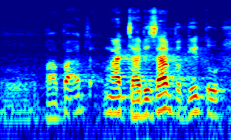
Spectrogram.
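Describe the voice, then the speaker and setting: A man's voice: mid-range voice, normal speed, gravelly, slight background noise. A man in his fifties with a Javanese accent, preaching a sermon and telling stories in which he acts out his parents' prayers. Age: 50s. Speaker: Islamic preacher. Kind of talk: sermon mixing Indonesian and Javascript dialect. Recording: echoey hall with long reverb.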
